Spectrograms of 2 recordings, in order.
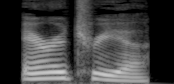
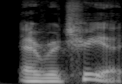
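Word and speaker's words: Eritrea: I always struggle with pronunciation. Like something about the way I say it just doesn't come out. Uh, Eratria. Eratria.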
